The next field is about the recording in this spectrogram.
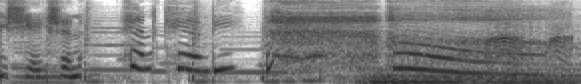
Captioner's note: sighs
